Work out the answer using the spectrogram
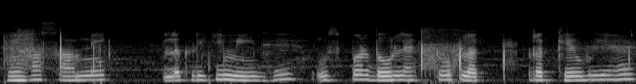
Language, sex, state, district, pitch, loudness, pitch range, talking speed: Hindi, female, Uttar Pradesh, Saharanpur, 200 Hz, -24 LUFS, 195-215 Hz, 130 wpm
